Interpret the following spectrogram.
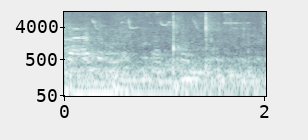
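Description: Light knocks of a tennis rally on a grass court, from racket strikes on the ball, the ball landing and quick footsteps, several in two seconds, under people talking in the background.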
